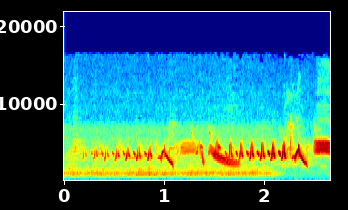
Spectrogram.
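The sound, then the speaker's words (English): A bullfinch call rings out clearly on its own: a quick, steady run of high chirps followed by brighter sweeping whistles and trills, fairly loud, with no talking. “A bullfinch cry.”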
